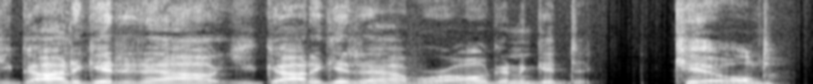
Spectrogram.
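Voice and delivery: acted-out piercing, very high, shrill scream. Retelling a panic as others lit an animal: retelling own screaming. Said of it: "I was screaming at these guys".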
